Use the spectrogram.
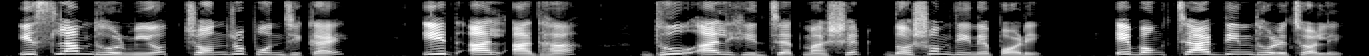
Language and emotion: Bengali, neutral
